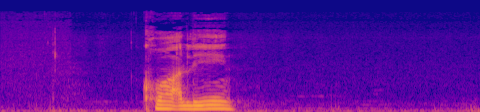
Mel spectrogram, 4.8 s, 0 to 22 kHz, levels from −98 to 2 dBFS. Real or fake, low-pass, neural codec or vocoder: fake; 14.4 kHz; vocoder, 48 kHz, 128 mel bands, Vocos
